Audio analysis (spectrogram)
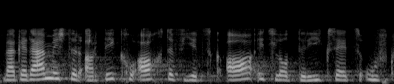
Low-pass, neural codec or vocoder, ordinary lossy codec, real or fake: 5.4 kHz; none; none; real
